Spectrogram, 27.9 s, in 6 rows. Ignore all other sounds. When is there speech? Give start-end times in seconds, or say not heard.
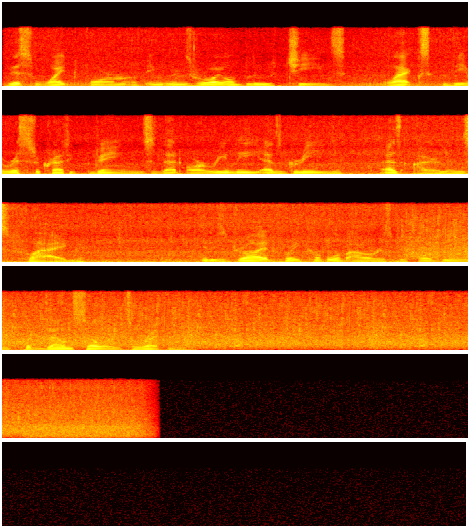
0.0-10.2, 11.3-15.9.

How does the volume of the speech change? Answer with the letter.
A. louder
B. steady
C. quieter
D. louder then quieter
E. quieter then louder
B.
